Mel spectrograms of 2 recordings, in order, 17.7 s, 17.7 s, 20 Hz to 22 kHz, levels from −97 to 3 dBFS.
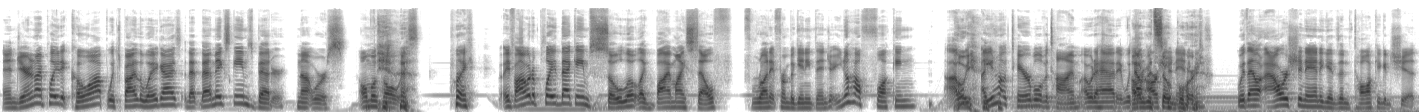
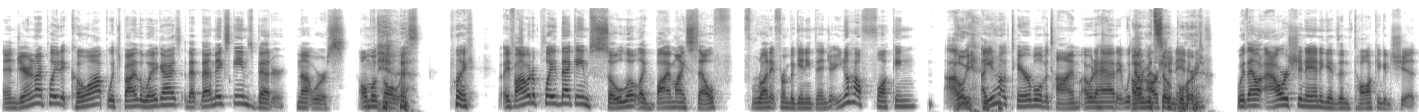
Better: second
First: background music; faint; throughout; 25 dB below the speech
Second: none

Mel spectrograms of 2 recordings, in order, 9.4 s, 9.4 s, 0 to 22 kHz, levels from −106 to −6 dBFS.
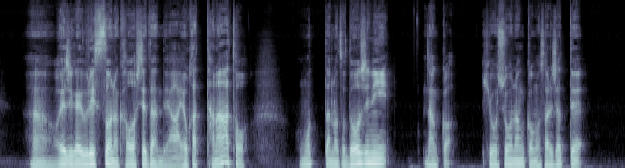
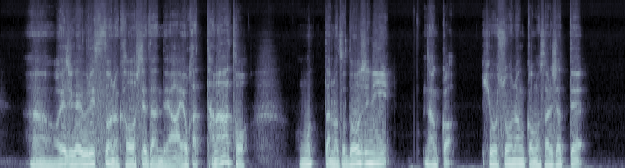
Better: first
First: none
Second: distortion; heavy; 6 dB below the speech

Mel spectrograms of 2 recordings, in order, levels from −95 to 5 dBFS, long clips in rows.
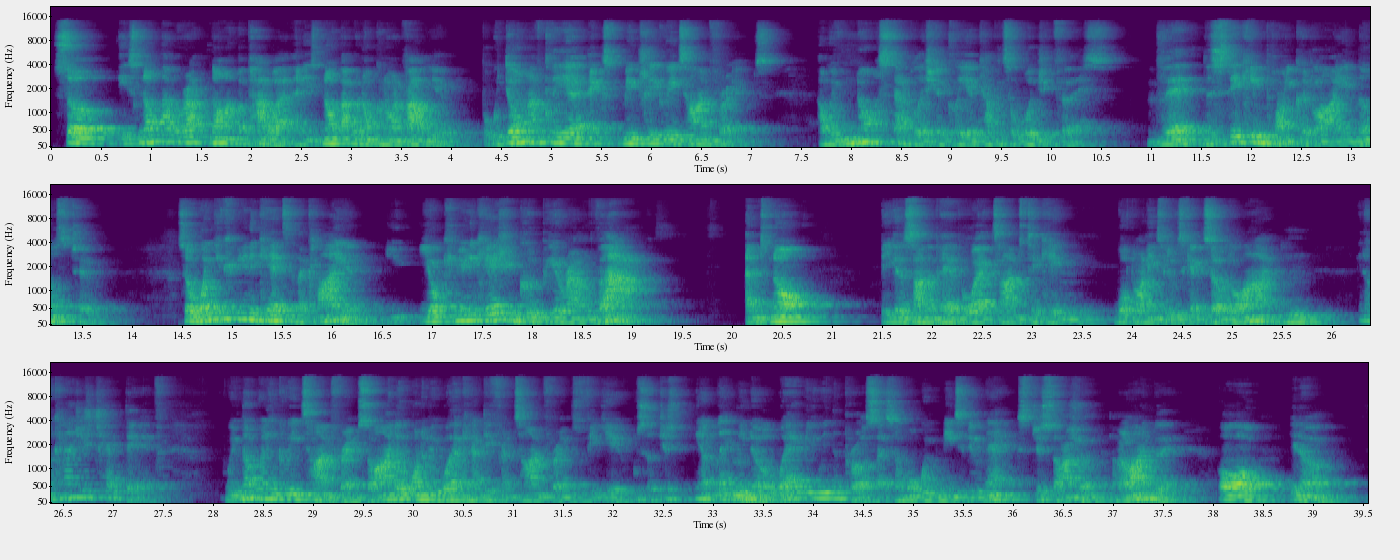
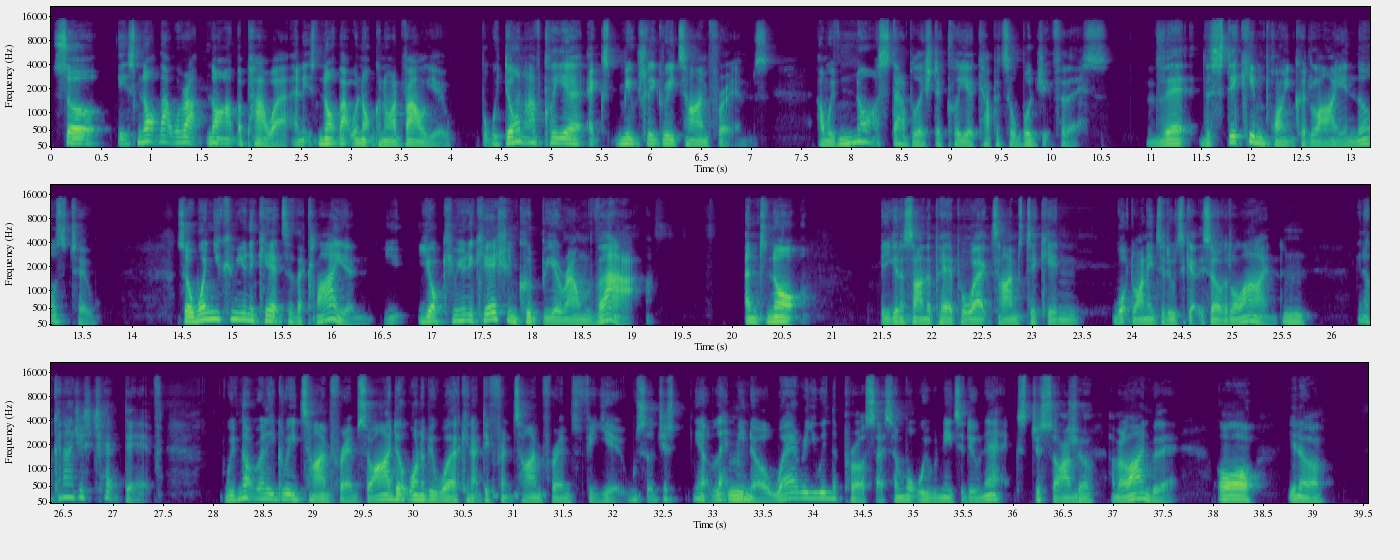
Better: second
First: off-mic speech; far // room echo; noticeable; dies away in 0.6 s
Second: none

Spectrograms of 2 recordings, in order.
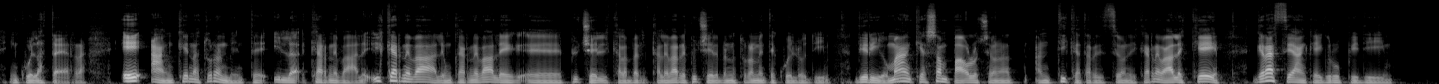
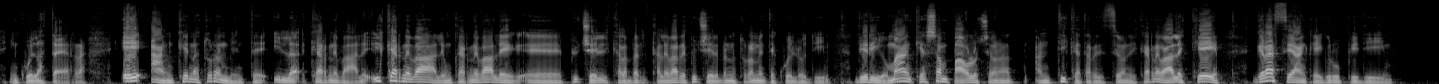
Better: first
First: none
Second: distortion; slight; 2% of the sound clipped

